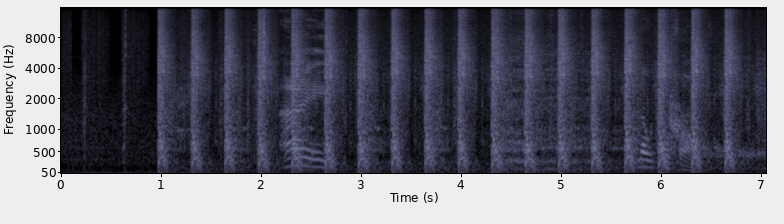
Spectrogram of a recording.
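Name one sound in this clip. Pistols fire in rapid bursts of shots.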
